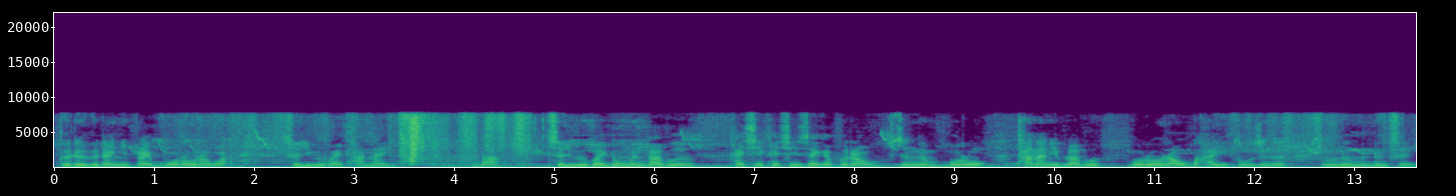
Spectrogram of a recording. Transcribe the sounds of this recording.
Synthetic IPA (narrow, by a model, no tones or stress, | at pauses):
ɡ̥ɯdɯɡɯdajnipʰɾajbɔɾɔɾawa̰ | sɯlibɯbajtʰanaj | ba | sɯlibɯbajdɔŋmɯnblabɯ | kʰajsekʰajsezajɡapʰɯɾawzɯŋɯbɔɾɔ | tʰananiblabɯ | bɔɾɔɾawbaɦajikʰɯwzɯŋɯ | nunɯmɯndɯŋsɯj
